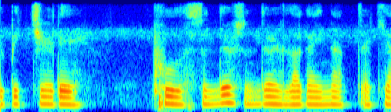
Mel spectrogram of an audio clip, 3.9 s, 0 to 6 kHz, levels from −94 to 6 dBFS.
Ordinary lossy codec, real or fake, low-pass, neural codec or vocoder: Opus, 64 kbps; real; 5.4 kHz; none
